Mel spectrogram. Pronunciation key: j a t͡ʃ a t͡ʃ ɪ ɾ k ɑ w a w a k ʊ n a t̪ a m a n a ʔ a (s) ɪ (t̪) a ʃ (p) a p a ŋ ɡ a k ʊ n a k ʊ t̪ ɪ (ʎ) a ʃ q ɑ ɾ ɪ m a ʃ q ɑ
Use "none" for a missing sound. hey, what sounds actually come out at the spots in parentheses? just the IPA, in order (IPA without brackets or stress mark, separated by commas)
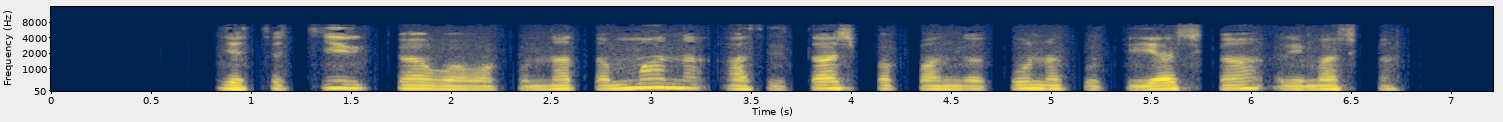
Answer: s, t̪, p, j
